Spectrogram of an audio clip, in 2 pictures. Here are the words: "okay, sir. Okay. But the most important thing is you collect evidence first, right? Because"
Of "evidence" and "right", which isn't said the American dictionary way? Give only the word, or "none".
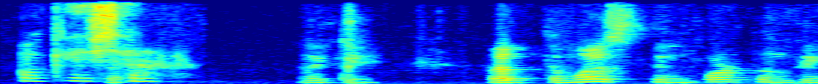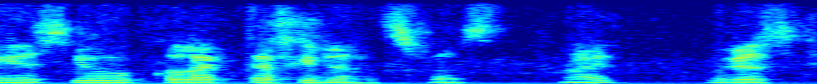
evidence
